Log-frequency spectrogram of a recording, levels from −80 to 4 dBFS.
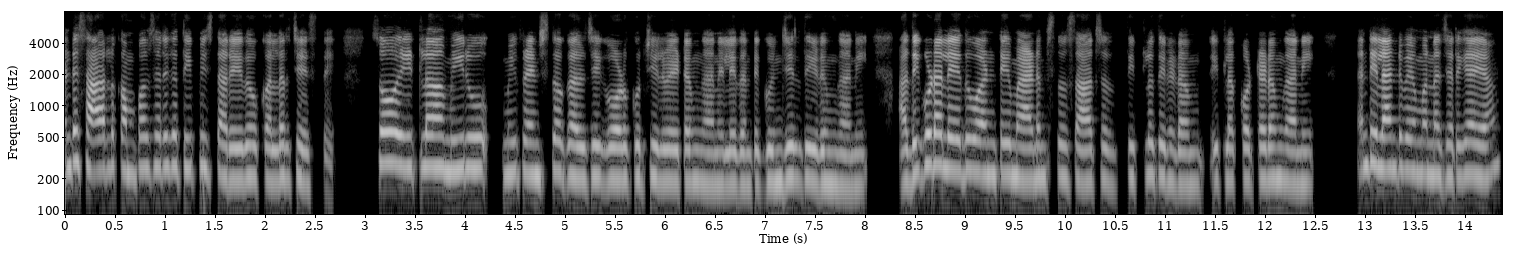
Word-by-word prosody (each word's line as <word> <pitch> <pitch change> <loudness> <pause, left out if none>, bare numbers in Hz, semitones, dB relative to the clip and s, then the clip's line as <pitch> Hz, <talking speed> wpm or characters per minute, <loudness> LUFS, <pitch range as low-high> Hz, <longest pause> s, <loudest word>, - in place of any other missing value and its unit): అంటే, 285 +4 +1
సార్లు 240 +1 +5
కంపల్సరీగా 250 +2 -3
తీపిస్తారు 230 -4 -2
ఏదోక 205 0 -2
అల్లరి 200 +1 -2
చేస్తే. 175 -4 -5 0.5
సో, 280 - +3 0.3
ఇట్లా 260 +2 +2 0.2
మీరు, 250 +1 +1 0.3
మీ 225 - -3
ఫ్రెండ్స్‌తో 220 +1 0
కలిసి 205 0 +1
గోడ 200 0 +2
కుర్చీలు 205 -1 -2
వేయడం 190 0 0
గాని, 175 0 -2
లేదంటే 180 0 -2
గుంజీలు 190 +1 -1
తీయడం 185 -1 0
గాని, 170 +1 -4 0.4
అది 215 +4 +4
గుడా 270 0 +6
లేదు 240 0 +4
అంటే, 220 0 -1
మాడమ్స్‌తో, 205 +2 +1
సార్స్‌తొ 190 +1 -1 0.2
తిట్లు 210 +2 -6
తినడం, 180 -3 -3 0.2
ఇట్లా 195 0 -4
కొట్టడం 200 +1 -1
గాని 180 0 0 0.5
అంటే, 260 +3 +1
ఇలాంటివి 245 0 +5
ఏమన్నా 225 -1 -1
జరిగాయా? 210 0 +2
205 Hz, 150 wpm, -23 LUFS, 190-235 Hz, 0.5 s, గుడా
